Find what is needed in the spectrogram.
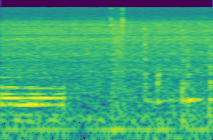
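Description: Background music holding a sustained chord that stops about half a second in, followed by a steady hiss with a few faint clicks.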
